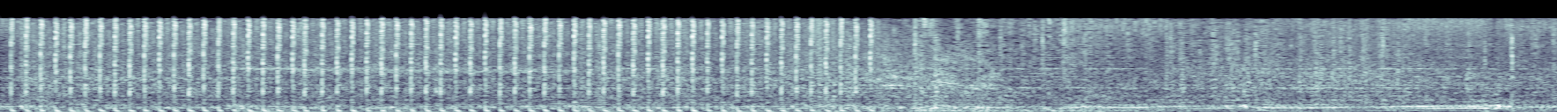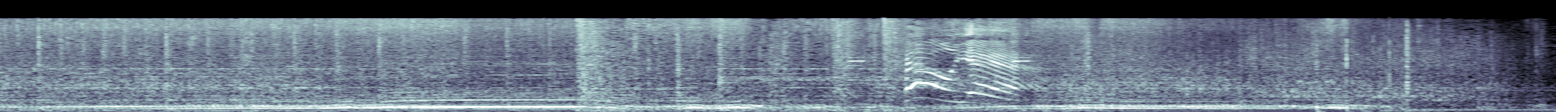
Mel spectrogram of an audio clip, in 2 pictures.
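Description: A buggy engine roars and revs.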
